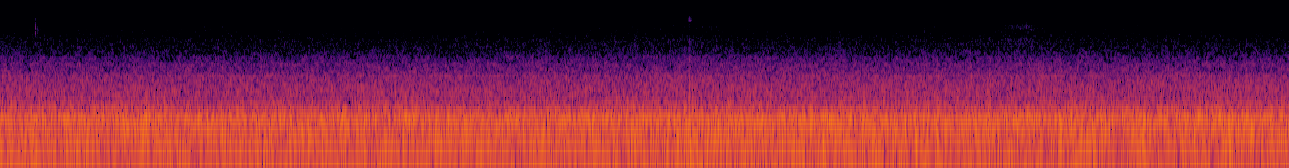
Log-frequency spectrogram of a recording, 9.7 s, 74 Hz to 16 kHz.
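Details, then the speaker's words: 40-year-old Casablanca Victorian Gallery Edition ceiling fan running on high: steady, even rush of moving air, helicopter-like, with no knocking or rhythmic wobble; normal running on high speed. "Thing sounds like a helicopter with how much air it's moving around."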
